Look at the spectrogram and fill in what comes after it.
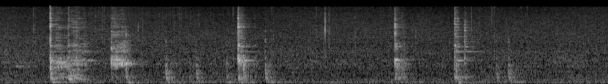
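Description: Metal spoon stirring cooked rice in a wide dark pan, with about seven sharp clinks and scrapes against the pan at irregular intervals, some ringing briefly, over a faint steady hiss.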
